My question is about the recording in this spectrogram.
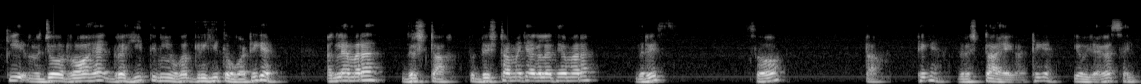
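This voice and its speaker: Husky-voiced man teaching a class. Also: on the high side, darkish tone, lo-fi sound. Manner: repeats answers slowly, frequent "theek hai" fillers. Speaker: exam-prep Hindi teacher. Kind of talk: online class lecture.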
